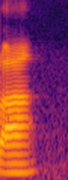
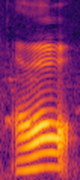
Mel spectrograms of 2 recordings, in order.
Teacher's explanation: আ কণ্ঠনালীর শুরু থেকে আইন কণ্ঠনালীর মাঝখানে চাপ দিয়ে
